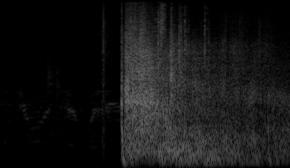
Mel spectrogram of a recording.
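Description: A single pistol shot about a second in: a sudden, loud crack with a long echoing tail. It is a shot fired into a police car's radio.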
